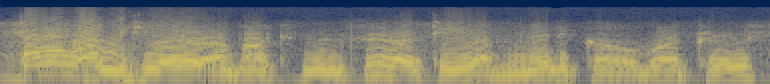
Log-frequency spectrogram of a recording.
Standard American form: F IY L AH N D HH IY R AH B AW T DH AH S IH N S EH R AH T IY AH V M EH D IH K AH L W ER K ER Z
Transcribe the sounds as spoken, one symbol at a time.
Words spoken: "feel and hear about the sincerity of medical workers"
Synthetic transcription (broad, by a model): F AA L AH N HH IY R AH B AW T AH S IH N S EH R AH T IY AH V M EH D IH K AH L W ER K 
